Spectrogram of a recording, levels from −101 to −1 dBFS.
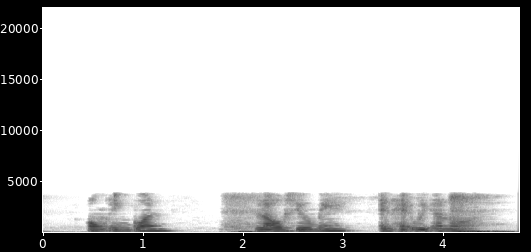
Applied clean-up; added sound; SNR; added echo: classical method WPE with log-MMSE.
